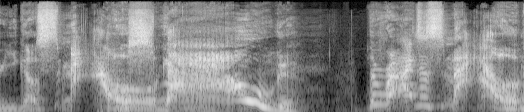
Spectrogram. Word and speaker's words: Smaug: I think the true pronunciation is like you're supposed to sound like an '80s rocker. You go Smaug, Smaug, the rise of Smaug and the death of Smaug.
